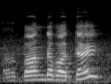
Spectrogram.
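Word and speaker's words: Bandyopadhyay: It is her English pronounced. Bengal pronounces Mamata Bandapatra.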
